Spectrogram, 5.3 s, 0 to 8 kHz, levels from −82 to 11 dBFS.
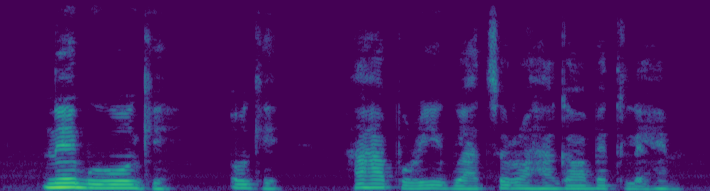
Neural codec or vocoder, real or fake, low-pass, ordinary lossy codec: none; real; none; none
